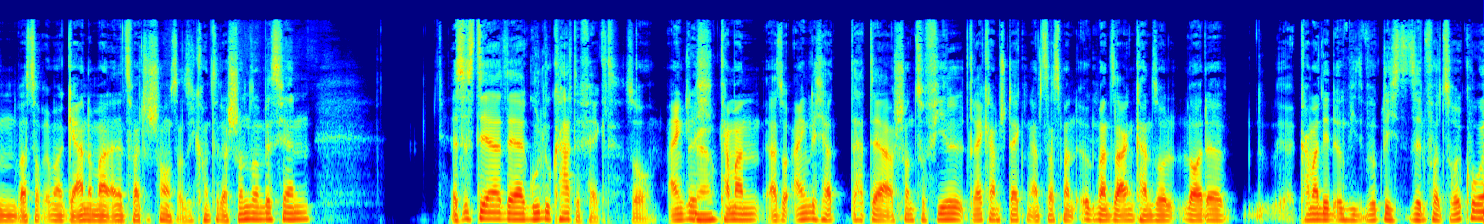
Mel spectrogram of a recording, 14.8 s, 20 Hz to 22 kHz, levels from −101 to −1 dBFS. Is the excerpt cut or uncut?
uncut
